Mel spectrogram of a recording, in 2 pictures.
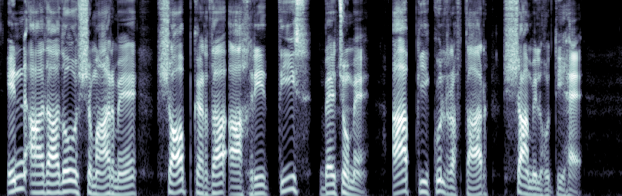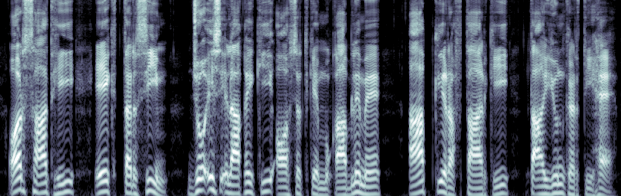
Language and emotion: Urdu, neutral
